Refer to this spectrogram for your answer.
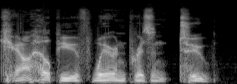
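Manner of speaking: quiet, hushed half-whisper under the breath. As Brom, speaking to him in front of the party: Brom's quiet half-whisper. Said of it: "Brom quietly whispers to him".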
